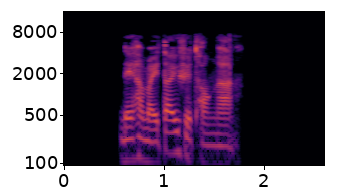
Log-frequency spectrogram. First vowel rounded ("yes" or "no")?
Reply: no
